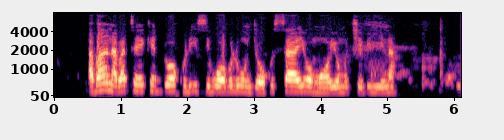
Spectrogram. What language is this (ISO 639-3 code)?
lug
